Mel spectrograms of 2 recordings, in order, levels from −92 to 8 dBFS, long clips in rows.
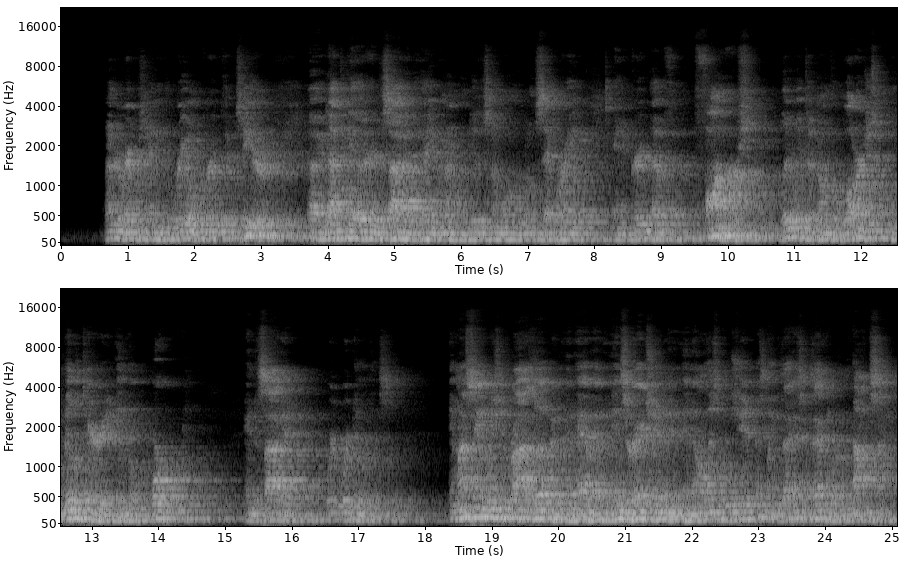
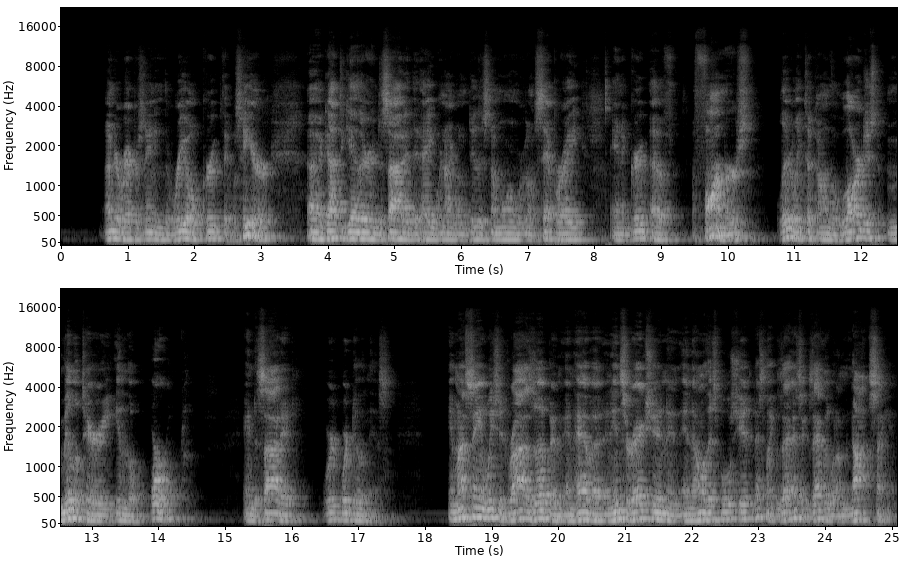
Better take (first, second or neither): second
